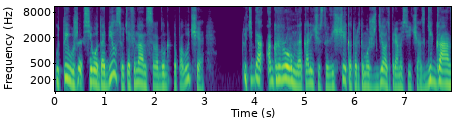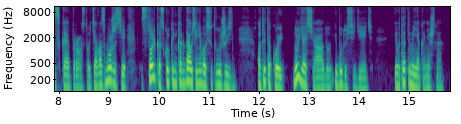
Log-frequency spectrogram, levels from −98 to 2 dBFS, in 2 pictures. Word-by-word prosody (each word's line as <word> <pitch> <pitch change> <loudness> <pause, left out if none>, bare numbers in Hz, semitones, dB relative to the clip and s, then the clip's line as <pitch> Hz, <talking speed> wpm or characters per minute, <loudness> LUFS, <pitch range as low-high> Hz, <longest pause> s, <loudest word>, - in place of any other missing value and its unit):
Ты 230 - +5
уже 160 -7 +2
всего 175 -5 +3
добился, 150 - +1
у - - -7
тебя 145 +3 0
финансовое 150 -5 -2
благополучие, 145 +8 -4 0.8
у 215 - +2
тебя 200 0 -1
огромное 190 -5 +5
количество 145 -6 -5
вещей, 145 - -3
которые 140 -4 -4
ты - - -5
можешь 135 -3 -4
делать 140 -1 -1
прямо 130 -2 -5
сейчас. 120 0 -11
Гигантское 160 -6 +1
просто. 125 -3 -9
У - - -6
тя 145 +2 -2
возможностей 150 -3 0 0.3
столько, 215 +1 +6
сколько 175 -1 0
никогда 170 +2 +4
у - - +6
тя 170 - -2
не 165 - -1
было 150 -2 +2
всю 160 - -9
твою 150 0 -2
жизнь. 130 -5 -6 0.4
А 145 - 0
ты 180 - +2
такой- 130 -6 +2 0.2
ну, 200 +5 +5
я 175 -10 +3
сяду 120 -1 -6
и 145 +4 -7
буду 135 -4 -3
сидеть". 110 -1 -11 0.4
И - - -3
вот 140 +5 -1
это 175 0 +1
меня, 135 -4 0
конечно, - - -11
150 Hz, 180 wpm, -23 LUFS, 130-175 Hz, 0.8 s, столько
